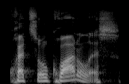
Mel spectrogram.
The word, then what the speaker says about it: Quetzalcoatlus: quetzalcoatulous that's so cool quetzal quadalis there we go I said it right that time there we go I think you were going for six in that last time dang it it's hard it is it's a hard word to say properly but the five syllable trick helps yeah still deliverable still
